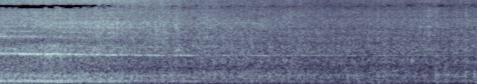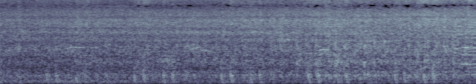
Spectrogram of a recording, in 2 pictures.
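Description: Passenger train passing at speed. The locomotive's engine is loudest in the first second or two, then the coaches roll past with a steady rumble and clickety-clack of wheels over the rail joints.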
